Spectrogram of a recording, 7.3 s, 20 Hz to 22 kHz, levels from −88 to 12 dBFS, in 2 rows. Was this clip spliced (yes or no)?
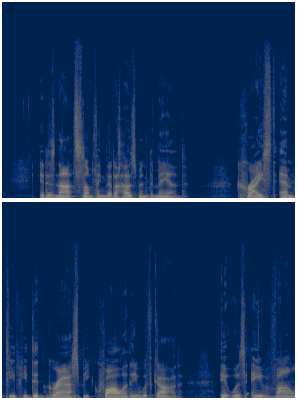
yes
